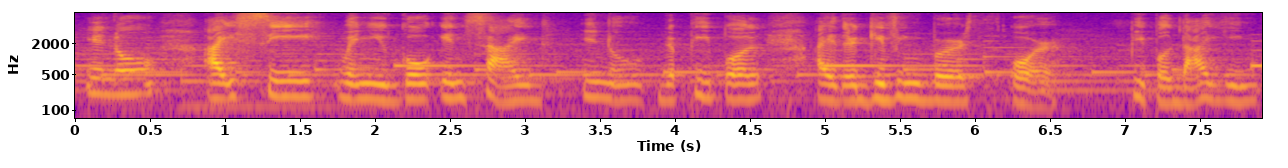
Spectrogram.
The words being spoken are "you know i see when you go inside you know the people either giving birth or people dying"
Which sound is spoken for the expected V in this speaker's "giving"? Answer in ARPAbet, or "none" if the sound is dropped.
V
